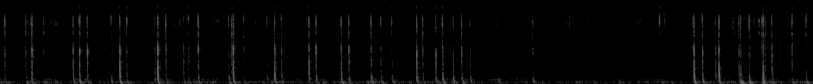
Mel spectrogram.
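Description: Long nails tap and scratch the front and edge of a small, unopened, flat printed cardboard box holding a 100g Lindt Swiss Classic dark chocolate bar. Rapid, dry, bright clicks with no ring are broken up by a softer, scratchy stretch of rubbing in the middle before the tapping picks back up.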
